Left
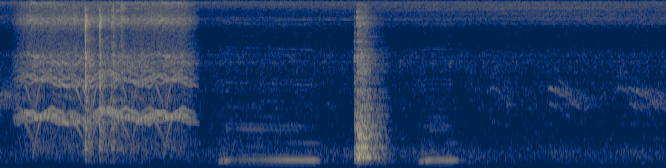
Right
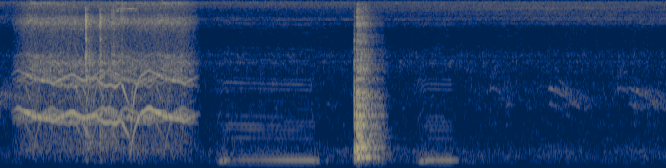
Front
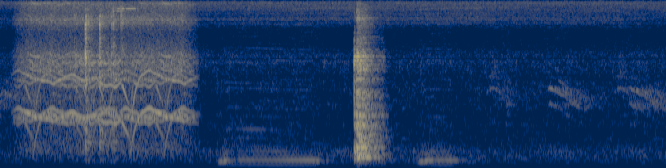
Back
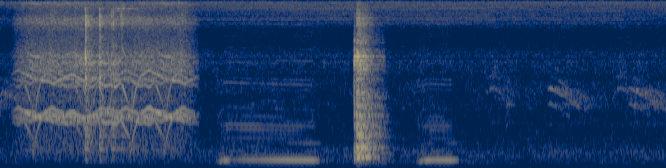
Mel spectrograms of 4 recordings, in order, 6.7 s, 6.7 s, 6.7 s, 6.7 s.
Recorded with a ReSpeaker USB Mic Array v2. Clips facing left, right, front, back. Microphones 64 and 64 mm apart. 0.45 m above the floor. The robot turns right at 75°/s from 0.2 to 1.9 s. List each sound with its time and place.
0.8 s a dropped coin: 95° left, 2 m; by 1.4 s 140° left, 2 m
2.2 s a phone buzzing: 150° right, 2.5 m
3.5 s a pop: 85° right, 1.1 m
